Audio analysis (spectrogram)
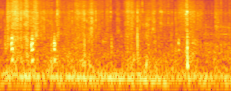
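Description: Chickens and a small rooster on a homestead, clucking in short scattered calls over a low steady hum from the coop.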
